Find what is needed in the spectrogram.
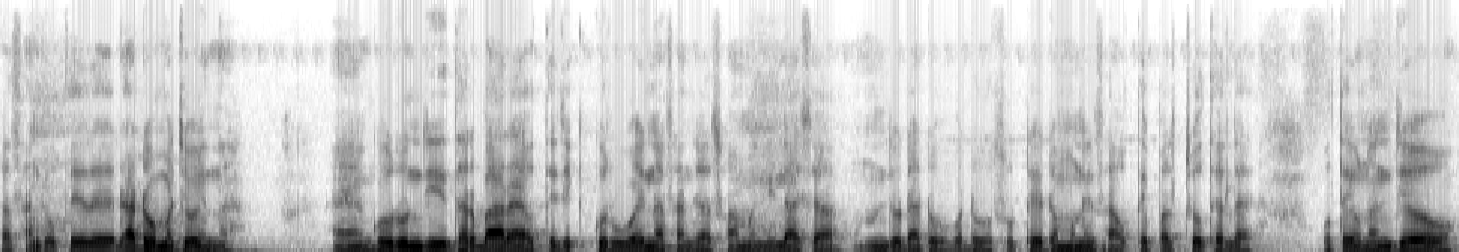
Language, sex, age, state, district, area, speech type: Sindhi, male, 45-60, Gujarat, Kutch, rural, spontaneous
